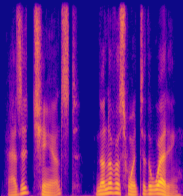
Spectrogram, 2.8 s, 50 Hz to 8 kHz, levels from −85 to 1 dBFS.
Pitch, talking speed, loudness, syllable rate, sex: 135 Hz, 220 wpm, -18 LUFS, 5.2 syllables/s, male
